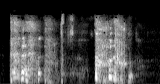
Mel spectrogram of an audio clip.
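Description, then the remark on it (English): Two harsh coughs separated by a short pause, with a brief sharp catch in the throat between them and no talking. “People probably have, like, drinking games to the podcast where every time one of us is sick and cough or...”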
